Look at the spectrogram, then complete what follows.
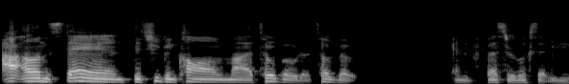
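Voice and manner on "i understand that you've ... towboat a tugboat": put-on thick Louisiana accent, spoken slower. Retelling how Captain Todd came into the classroom, in his thick Cajun accent. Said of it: "big old thick Cajun accent".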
